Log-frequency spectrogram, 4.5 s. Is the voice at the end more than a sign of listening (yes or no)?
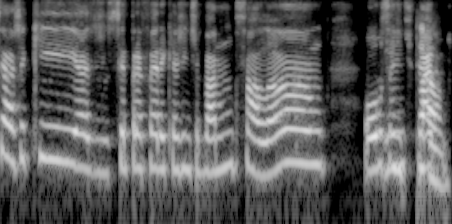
no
